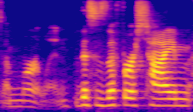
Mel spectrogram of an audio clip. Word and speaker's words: Amyrlin: In my head, I always said Amarylline, like from when I was really young, and so that is often what I say, but I know that's not how you say it. I think it's a Merlin.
